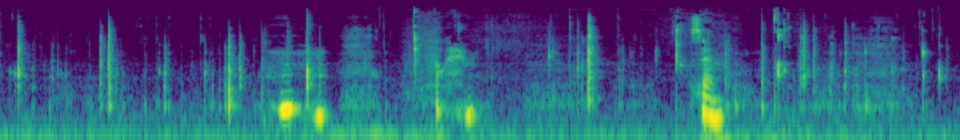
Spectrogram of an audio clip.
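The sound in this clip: Someone chews a hard, slightly chewy cappuccino-flavoured toffee candy from Thailand, with many scattered sharp clicks and soft crunches at an irregular pace, and quiet whispering in places.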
